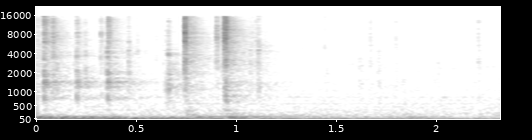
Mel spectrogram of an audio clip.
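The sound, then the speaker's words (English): Fingers type on a computer keyboard, searching for an NFL salary cap. A quick burst of faint clicking keystrokes is followed by a few sparse, quieter taps. “Let's type in salary cap”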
